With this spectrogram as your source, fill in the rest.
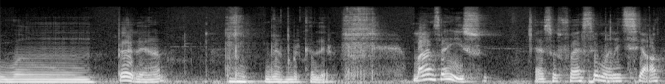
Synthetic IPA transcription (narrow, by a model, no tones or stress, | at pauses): vɐ̃w̃ | beɾd̪eɾnɛ | bẽbeɾkad̪ḛjɾɐ | mɐzɛisʊ | ɛ̰sɐfojɐsemɐ̃nɐd͡ʒɪ̥sia̰w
